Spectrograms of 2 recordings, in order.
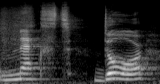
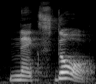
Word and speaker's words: next door: Então muitas vezes você vai ver, por exemplo, next door, você não vai ouvir esse T. O que você vai ouvir? Next door.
